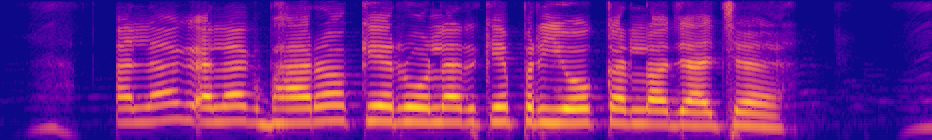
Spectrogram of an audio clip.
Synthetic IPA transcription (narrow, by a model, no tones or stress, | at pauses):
ələɡələɡbʱaːɾõkeɾoːləɾkepɾəjoːɡ̚kəɾlɔd͡ʒaːɛt͡ʃʰɛː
